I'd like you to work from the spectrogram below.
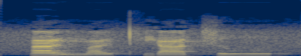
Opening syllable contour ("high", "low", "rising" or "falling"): falling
